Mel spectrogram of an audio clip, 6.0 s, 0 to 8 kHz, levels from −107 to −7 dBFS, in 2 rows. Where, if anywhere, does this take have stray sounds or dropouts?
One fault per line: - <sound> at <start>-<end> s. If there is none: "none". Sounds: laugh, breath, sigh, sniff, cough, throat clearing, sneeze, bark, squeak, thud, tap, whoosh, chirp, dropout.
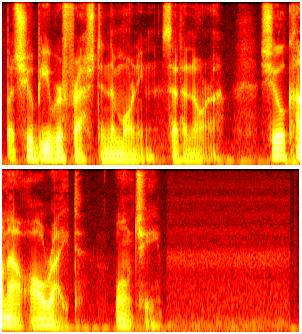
none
